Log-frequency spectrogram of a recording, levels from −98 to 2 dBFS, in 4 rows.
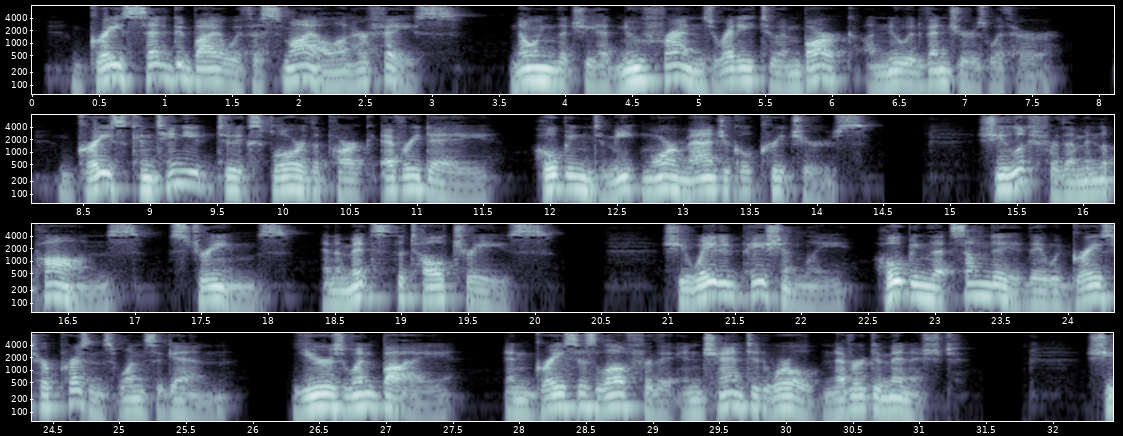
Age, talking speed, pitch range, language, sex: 30-49, 140 wpm, 100-130 Hz, English, male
